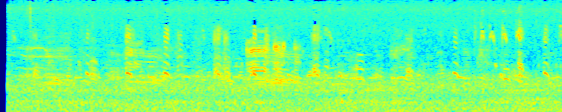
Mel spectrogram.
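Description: A flock of brant keeps up a steady chorus of low, rolling, throaty honks. The calls overlap continuously with no pauses.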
